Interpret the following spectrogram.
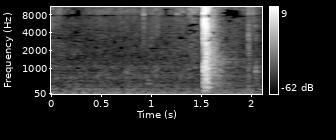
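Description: A single sharp click from a cigarette lighter about one and a half seconds in, just after a cigarette has been lit.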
